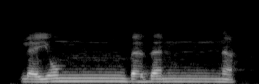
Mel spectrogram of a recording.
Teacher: یہاں پہ نون کو ہم میم میں چینج کر رہے ہیں اور اس کے ساتھ ہم لوگ اس کو غنہ دیتے ہیں 1 سیکنڈ کے لیے تقریباً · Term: اقلاب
